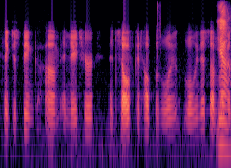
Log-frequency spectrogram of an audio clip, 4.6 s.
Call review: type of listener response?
taking over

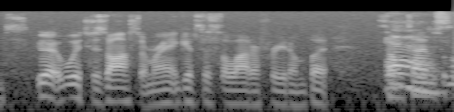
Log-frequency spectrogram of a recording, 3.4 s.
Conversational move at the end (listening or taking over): listening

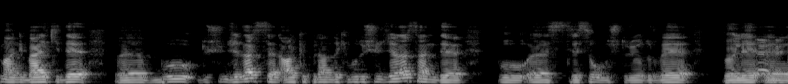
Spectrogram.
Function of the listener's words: listening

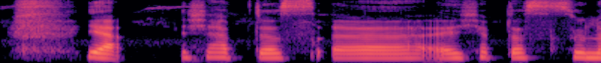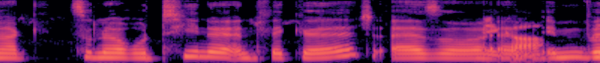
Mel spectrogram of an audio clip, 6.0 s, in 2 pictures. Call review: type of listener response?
listening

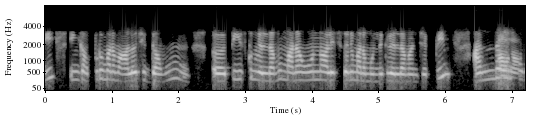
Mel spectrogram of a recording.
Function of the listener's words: listening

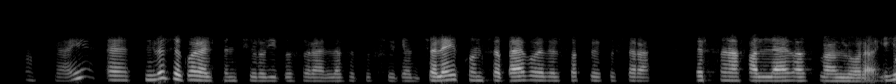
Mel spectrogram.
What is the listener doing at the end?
taking over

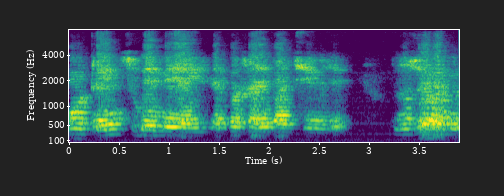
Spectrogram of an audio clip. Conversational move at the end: listening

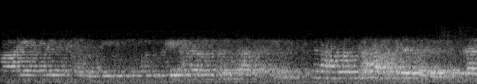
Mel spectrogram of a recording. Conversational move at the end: listening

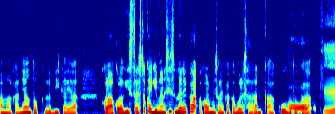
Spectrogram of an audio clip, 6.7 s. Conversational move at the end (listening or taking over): taking over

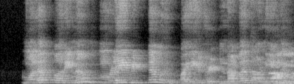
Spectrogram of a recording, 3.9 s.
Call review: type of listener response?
taking over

